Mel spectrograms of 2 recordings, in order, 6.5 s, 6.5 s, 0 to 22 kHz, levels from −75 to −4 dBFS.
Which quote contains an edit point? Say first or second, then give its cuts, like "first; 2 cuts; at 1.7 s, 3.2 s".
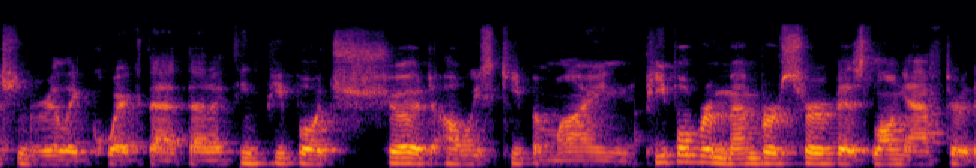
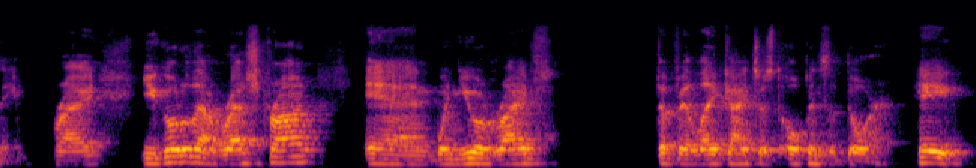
first; 1 cut; at 4.2 s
